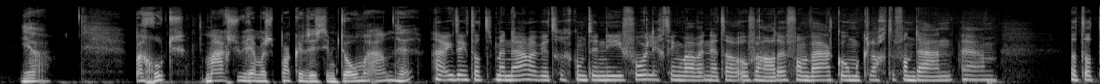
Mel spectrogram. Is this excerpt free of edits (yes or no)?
no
